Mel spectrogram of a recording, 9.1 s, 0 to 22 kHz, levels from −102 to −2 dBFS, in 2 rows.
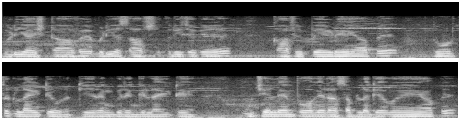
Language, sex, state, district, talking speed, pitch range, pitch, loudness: Hindi, male, Rajasthan, Jaipur, 205 wpm, 130-145 Hz, 140 Hz, -15 LUFS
